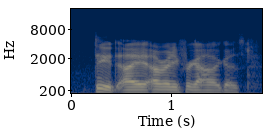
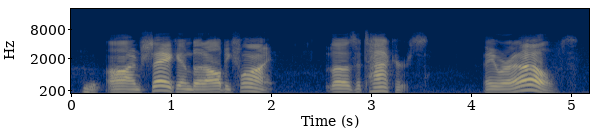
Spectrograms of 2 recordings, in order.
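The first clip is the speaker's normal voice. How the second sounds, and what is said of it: Character voice. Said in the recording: “It's like Obama, almost. Mixed with Fink.”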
